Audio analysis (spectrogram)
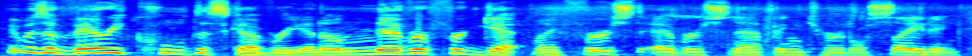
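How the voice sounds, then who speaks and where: A man in his forties with a high-pitched voice teaches young children by reading aloud. His delivery is expressive and explanatory, as a schoolteacher's would be. He speaks outdoors, a few steps from the camera. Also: a little fast, dry recording, poor audio. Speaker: fourth-grade teacher. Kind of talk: read-aloud lesson for children, with asides. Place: outdoors beside a wetland lake.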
